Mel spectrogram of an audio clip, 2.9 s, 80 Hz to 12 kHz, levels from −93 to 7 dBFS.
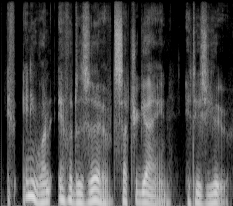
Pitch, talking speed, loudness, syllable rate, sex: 120 Hz, 205 wpm, -18 LUFS, 6.3 syllables/s, male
